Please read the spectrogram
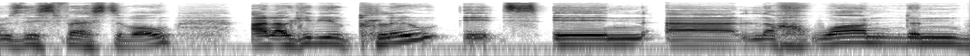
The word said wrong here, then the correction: Llanwrtyd: Wales, in Wales. I think that's how you say it. It's Llanwrtyd, Wales, in Wales.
